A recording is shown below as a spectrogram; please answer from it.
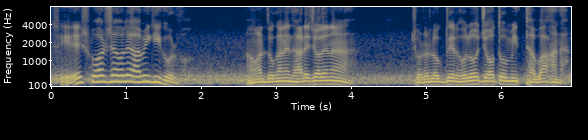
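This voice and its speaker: A man's voice: medium pitch, lively intonation, normal speed, background noise, close to an everyday voice. A man voicing a greedy, heartless middle-aged shopkeeper in a cartoon story, speaking harshly and dismissively. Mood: angry, threatening.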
